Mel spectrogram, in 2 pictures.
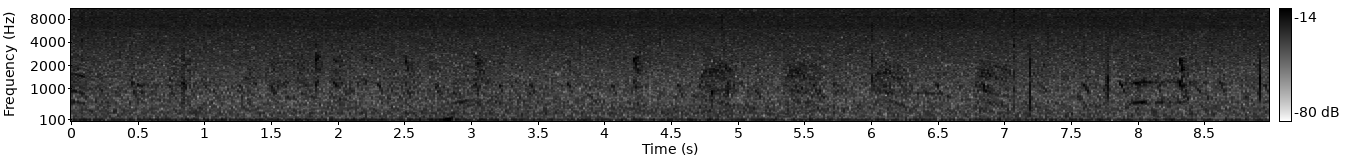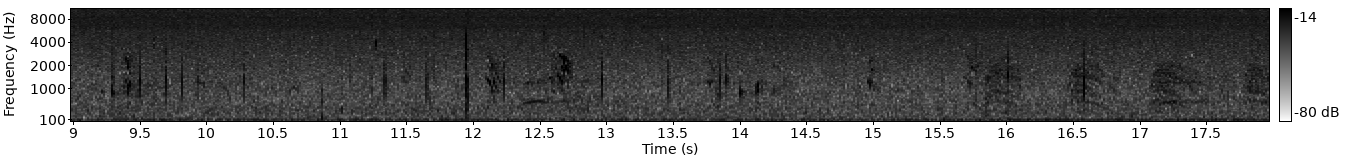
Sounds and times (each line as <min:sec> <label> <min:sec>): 0:11.3 birds 0:17.9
